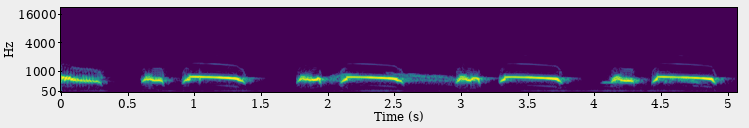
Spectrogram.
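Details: Spotted dove calling to stimulate birds: clear, repeated low coo phrases, each a short note leading into a drawn-out hoot that dips at the end, delivered in a steady rhythm.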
